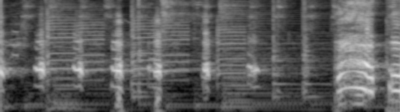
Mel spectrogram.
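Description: A woman's rapid cackling laugh: a quick run of short, high-pitched bursts.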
